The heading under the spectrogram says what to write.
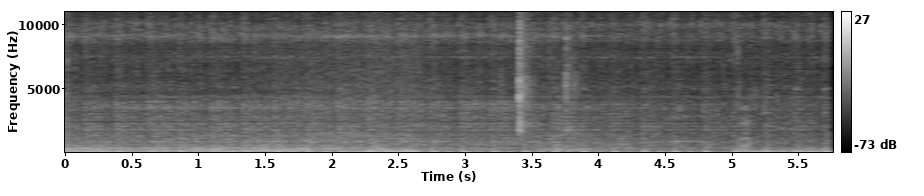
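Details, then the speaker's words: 4-stroke underbone motorcycle idling in neutral: even thump about two beats per second, smooth with no harsh noise; complaint is crunching from right side of engine only when in gear. "motor ini saat langsam enak banget suaranya nih temen-temen bisa denger ya halus tenan pokok ya"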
